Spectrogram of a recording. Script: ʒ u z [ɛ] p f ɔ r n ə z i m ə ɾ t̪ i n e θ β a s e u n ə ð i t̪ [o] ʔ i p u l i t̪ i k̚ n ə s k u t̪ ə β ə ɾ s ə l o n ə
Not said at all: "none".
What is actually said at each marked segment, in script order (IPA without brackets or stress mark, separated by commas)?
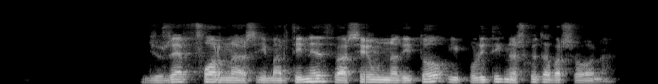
ɛ, o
